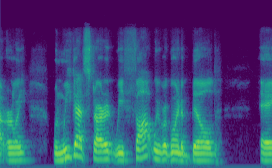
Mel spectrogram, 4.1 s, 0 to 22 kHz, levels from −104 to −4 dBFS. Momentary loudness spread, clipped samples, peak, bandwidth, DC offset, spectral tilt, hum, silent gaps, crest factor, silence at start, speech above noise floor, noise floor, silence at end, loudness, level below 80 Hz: 7 LU; under 0.1%; -10 dBFS; 12 kHz; under 0.1%; -5.5 dB/octave; none; none; 18 dB; 0 s; 48 dB; -75 dBFS; 0 s; -27 LUFS; -72 dBFS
